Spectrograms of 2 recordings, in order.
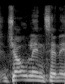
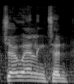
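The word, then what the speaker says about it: Joelinton: Joe Linton is pronounced Joe Ellington. It's not pronounced Joe Linton.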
